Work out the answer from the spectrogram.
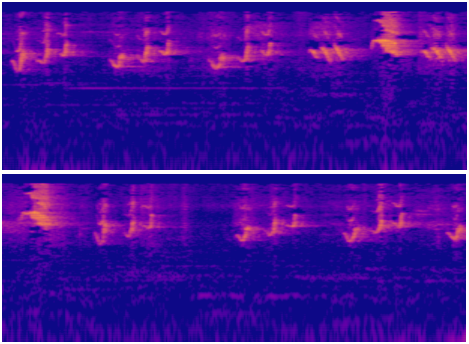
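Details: Long-tailed shrike singing hard as a lure for rivals, a rhythmic chain of rising, slurred whistled notes mixed with harsher squeaky bursts.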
